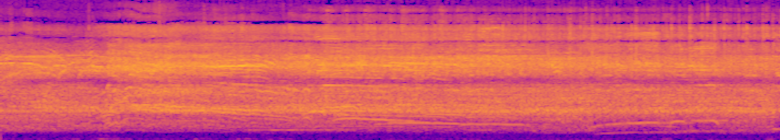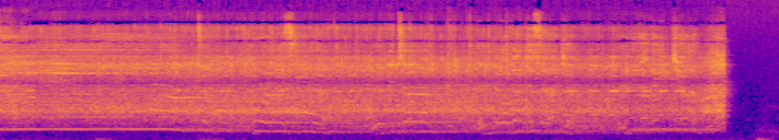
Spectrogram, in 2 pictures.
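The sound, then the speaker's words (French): A huge stadium crowd roars and cheers in celebration of a penalty goal, a dense, continuous wall of voices with rising shouts and chants that stays loud for over twenty seconds before cutting off abruptly. “Habe ich eine Aufnahme vom Tor gemacht.”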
